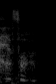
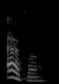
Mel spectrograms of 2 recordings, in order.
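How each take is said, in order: First: Said in the usual way. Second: "Ever" repeated, hit louder; stressed repeat. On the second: Shown as a demonstration. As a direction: punch "Ever" hard the second time.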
